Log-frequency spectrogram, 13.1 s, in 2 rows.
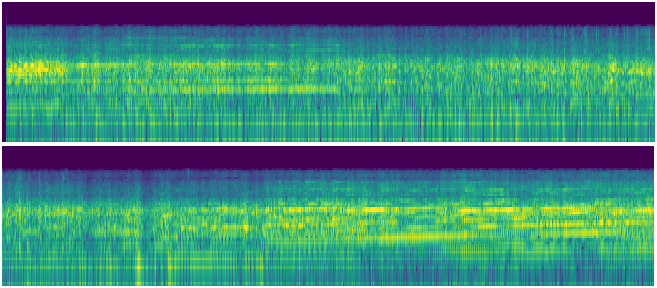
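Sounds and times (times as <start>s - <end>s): race car engine: 0.0s - 13.0s.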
